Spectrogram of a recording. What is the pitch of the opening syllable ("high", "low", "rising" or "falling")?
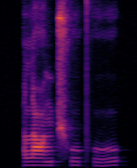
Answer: high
